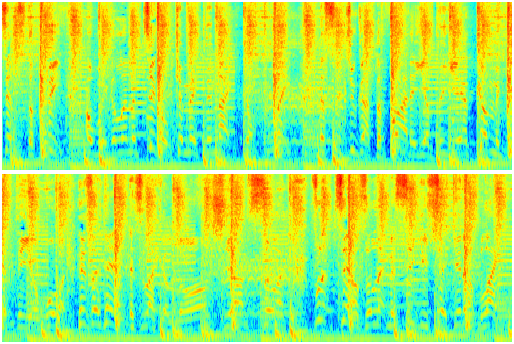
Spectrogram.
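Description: Old-school hip hop track: rapping over a drum beat with a steady bass line.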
